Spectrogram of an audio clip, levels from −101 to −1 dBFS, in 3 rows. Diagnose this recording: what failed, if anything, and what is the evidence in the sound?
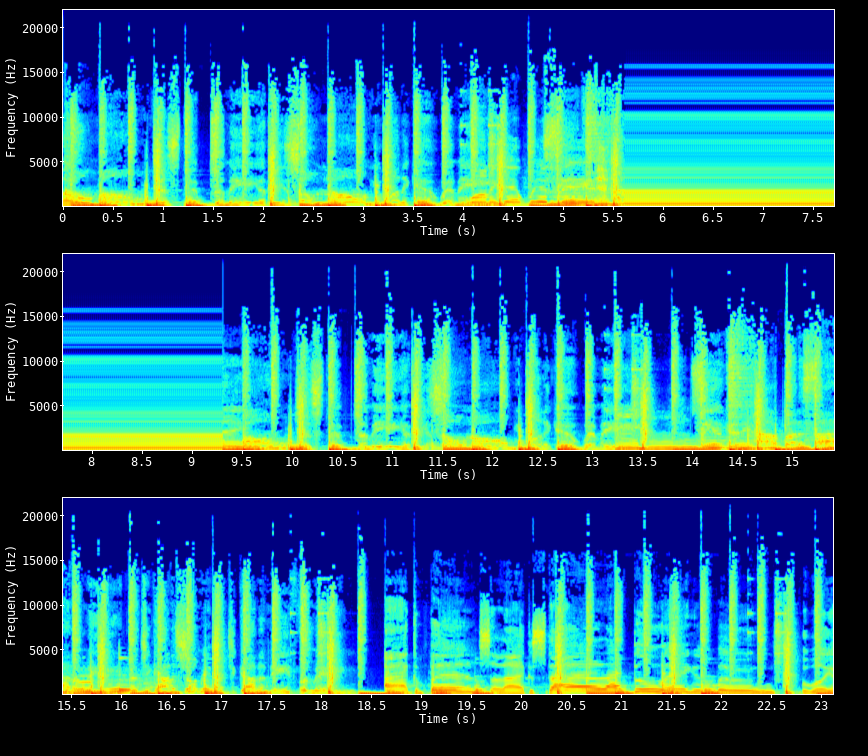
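A steady 50 Hz buzz replaces the sound from 5.63 to 9.30 s: a system hang loop, where the driver froze while the hardware replayed one 20 ms buffer.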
